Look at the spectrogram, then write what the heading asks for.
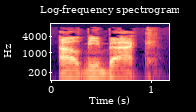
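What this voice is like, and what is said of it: Terminator impression. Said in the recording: “in his best Terminator voice.”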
